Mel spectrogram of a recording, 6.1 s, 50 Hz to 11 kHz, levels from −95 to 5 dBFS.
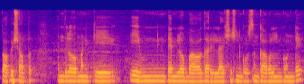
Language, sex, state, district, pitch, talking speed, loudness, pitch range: Telugu, male, Andhra Pradesh, Srikakulam, 135 Hz, 130 wpm, -15 LUFS, 130-140 Hz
